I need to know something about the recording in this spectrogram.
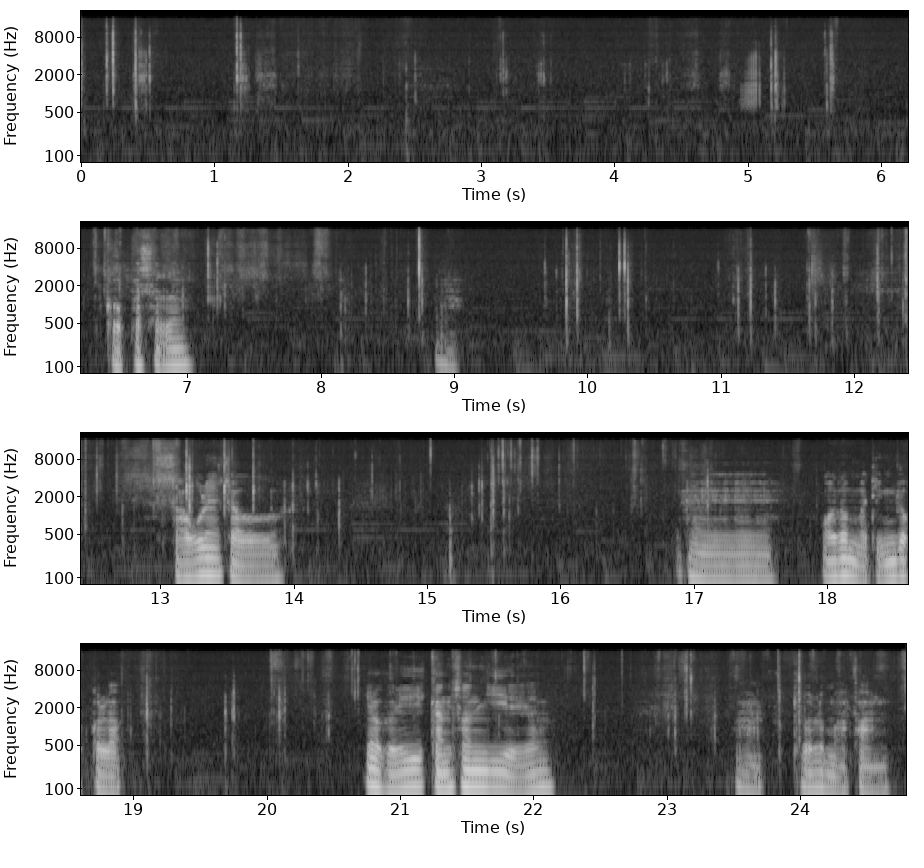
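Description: Small plastic joints of a toy figure click and tick as they are moved by hand.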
